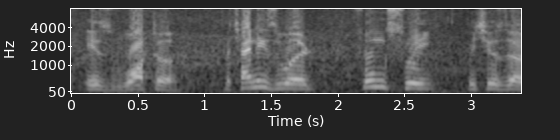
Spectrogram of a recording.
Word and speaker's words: Feng Shui: The Chinese word Feng Shui, which is the right pronunciation, transforms to balancing the energy flow.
